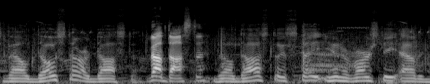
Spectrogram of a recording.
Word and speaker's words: Valdosta: town and go experience something different that's that's pronounce Valdosta or Doster Valdosta Valdosta State University out of Georgia right yes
